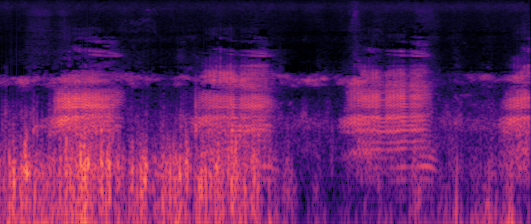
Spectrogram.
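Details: Wild American bullfrog's deep, bellowing calls, four long harmonic notes of about a second each with brief gaps, set against a steady high drone and low background rumble.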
